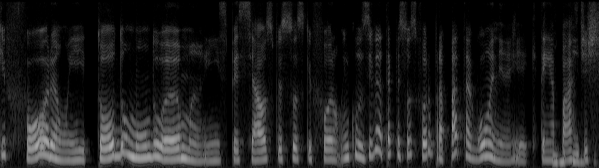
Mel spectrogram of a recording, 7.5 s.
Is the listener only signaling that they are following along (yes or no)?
yes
